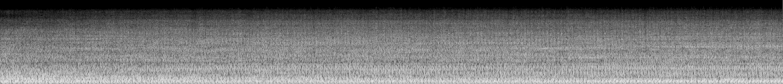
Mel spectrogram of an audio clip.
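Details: Ariens ST1128 28" snowblower, 11HP Tecumseh Snow King engine, cold day, after carburetor cleaning and pilot jet fix for surging. Despite an apparently ~5HP carburetor, a steady, even putter with no hunting, speed holding constant: normal idle.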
